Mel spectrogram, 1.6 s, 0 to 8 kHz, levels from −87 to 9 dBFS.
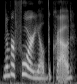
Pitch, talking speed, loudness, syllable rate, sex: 265 Hz, 195 wpm, -19 LUFS, 4.9 syllables/s, female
